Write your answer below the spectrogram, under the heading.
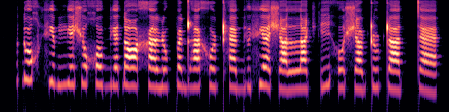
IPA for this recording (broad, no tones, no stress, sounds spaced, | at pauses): ɗ o χ fʲ æ b mʲ æ ʃ u χ o bʲ a ɗ ɑ x a ɳ o p a ɖʱ a x o ʈʰ æ bʲ o fʲ a ʃ ɑ lː ɑ t͡ʃʼ i h o ʃ ɑ ʈ u ʈ a tː æ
